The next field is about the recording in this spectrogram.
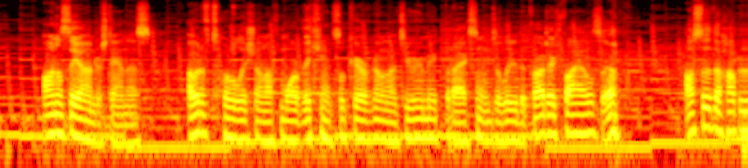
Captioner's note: laughs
